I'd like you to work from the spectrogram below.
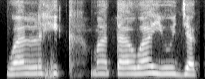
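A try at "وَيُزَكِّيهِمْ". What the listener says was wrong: Nah, nggak boleh wa yujak. Huruf zai seperti z. Wa yuzah. Nah, wa yuzakkihim.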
